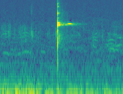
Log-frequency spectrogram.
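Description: A metal bat cracks against a ball.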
